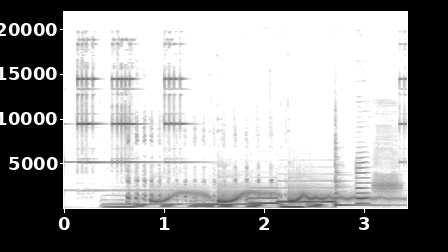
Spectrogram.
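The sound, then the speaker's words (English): A little tandem bicycle bell rings amid a bouncy, boing-like run of cartoonish tones that slide up and down in pitch, steady and fairly loud for a few seconds, with no talking. “Well, I think probably when you hear that little bell ringing, you can just imagine there are two people, you know, cranking the pedals.”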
